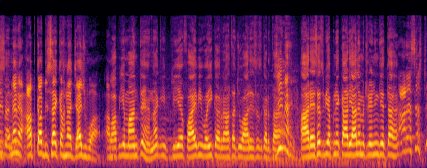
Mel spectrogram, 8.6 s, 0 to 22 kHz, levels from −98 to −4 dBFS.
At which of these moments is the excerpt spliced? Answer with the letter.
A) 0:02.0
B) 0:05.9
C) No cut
A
